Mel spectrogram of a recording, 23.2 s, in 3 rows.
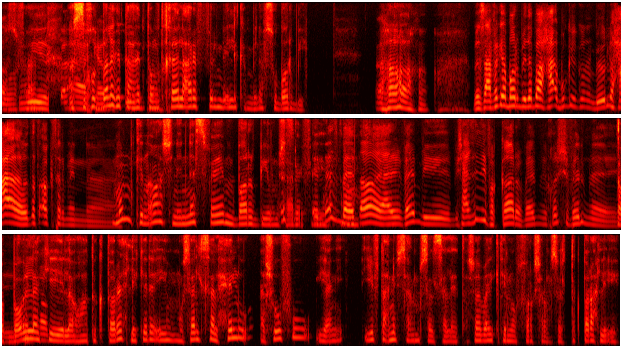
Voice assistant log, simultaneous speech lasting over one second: present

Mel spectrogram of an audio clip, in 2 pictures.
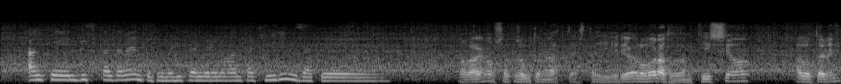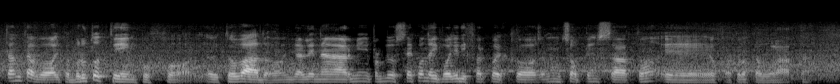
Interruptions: none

